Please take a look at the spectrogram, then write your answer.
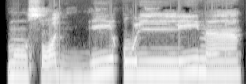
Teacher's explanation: تنوين وبعده حرف اللام، فالحكم إدغام كامل بلا غنة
